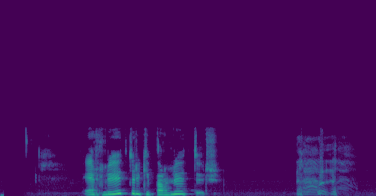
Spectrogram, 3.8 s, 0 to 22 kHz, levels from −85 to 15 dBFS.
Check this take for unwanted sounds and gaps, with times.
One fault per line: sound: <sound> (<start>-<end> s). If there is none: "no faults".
sound: cough (3.0-3.6 s)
